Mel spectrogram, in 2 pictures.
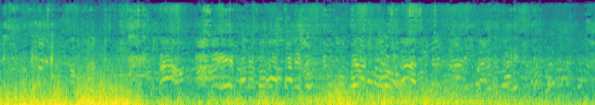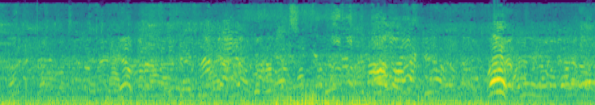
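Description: A crowd of men and women shout and talk excitedly at a distance outdoors.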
